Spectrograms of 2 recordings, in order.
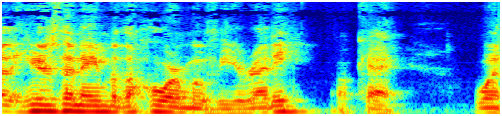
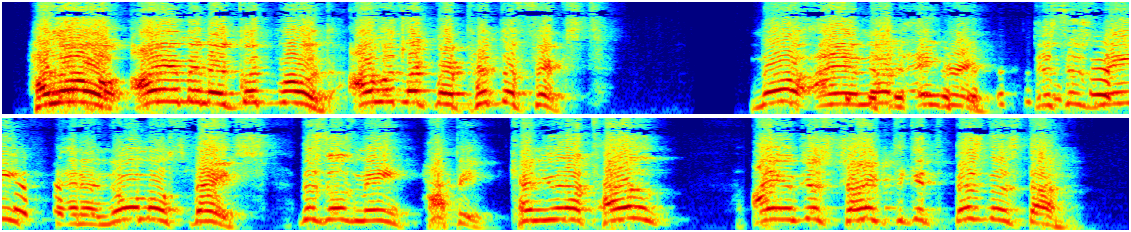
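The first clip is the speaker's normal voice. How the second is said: put-on German accent, very high and loud; 5 dB louder than usual. Showing how the speaker's german clients sound, imitating german clients' accent. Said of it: "I've got German clients. This is what they sound like".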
